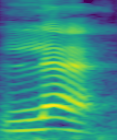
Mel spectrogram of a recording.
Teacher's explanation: hujung lidah bersentuhan dengan langit-langit atas, la, huruf lam.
